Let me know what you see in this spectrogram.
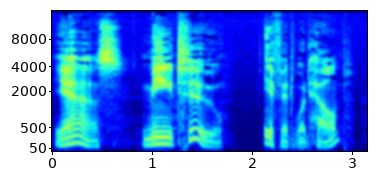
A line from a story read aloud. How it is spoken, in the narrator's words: I said also in a low tone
